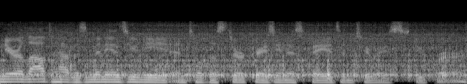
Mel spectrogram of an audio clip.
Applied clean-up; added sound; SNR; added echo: none; Boiling / Water; 3 dB; none.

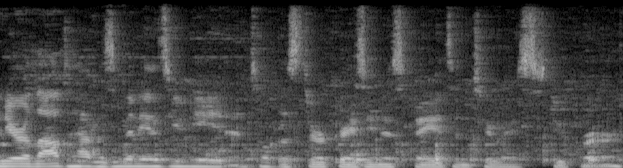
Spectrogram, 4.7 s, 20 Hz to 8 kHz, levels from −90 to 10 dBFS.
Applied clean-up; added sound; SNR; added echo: classical method log-MMSE.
